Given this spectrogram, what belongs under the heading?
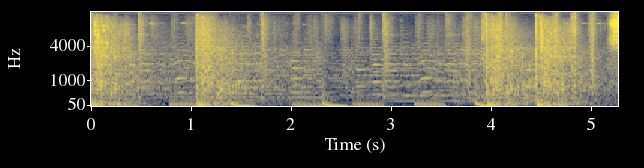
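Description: Gunfire in a Fortnite match, repeated heavy shots and booming bursts at an uneven rhythm throughout, moderately loud, over steady game background.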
